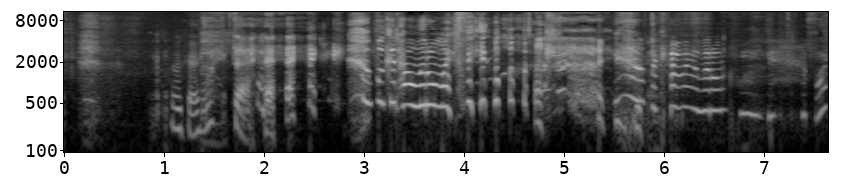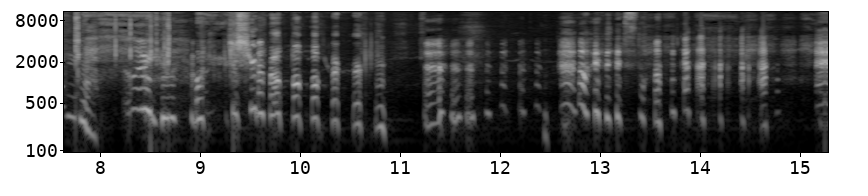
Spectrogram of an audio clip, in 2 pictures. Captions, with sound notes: Okay. What the heck? Look at how little my feet look. (laughing) Look at my little feet What in the --- Where’s you arm? (laughing) oh. it is long. (laughing)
